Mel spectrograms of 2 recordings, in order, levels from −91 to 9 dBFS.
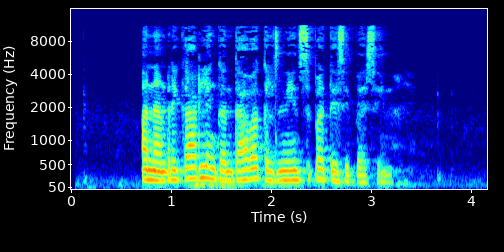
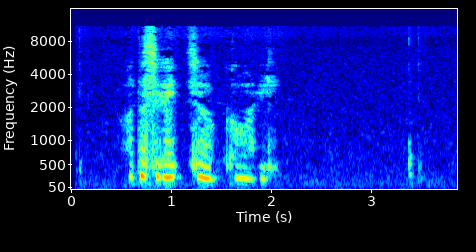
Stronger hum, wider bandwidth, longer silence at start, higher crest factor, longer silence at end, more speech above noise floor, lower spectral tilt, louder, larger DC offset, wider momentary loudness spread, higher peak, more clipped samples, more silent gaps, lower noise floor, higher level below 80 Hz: neither; about the same, 11.5 kHz vs 11.5 kHz; first, 0.7 s vs 0.55 s; about the same, 18 dB vs 20 dB; first, 0.95 s vs 0.45 s; first, 40 dB vs 36 dB; first, -5.5 dB/octave vs -3 dB/octave; first, -23 LUFS vs -28 LUFS; neither; second, 13 LU vs 17 LU; about the same, -8 dBFS vs -10 dBFS; neither; neither; about the same, -62 dBFS vs -64 dBFS; first, -50 dBFS vs -70 dBFS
